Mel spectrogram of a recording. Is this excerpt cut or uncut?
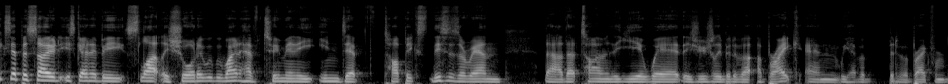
uncut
